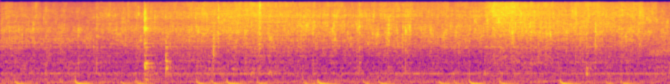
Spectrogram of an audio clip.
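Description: Butter sizzles in a hot pan with seared scallops, giving a steady, loud frying hiss with repeated scrapes and taps of a utensil stirring through it, and no voices.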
